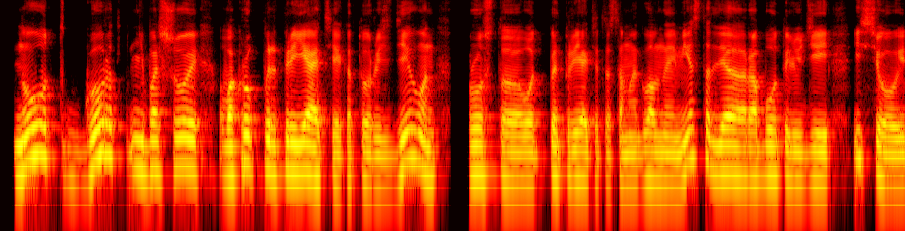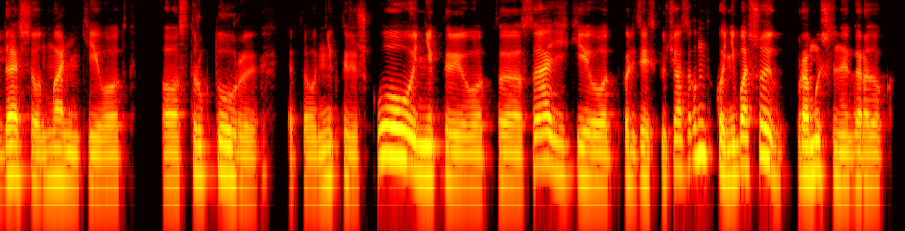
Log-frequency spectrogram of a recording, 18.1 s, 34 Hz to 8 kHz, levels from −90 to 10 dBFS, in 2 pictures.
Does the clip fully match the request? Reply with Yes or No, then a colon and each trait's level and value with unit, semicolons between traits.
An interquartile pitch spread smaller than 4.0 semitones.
No: average, 4.5 semitones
